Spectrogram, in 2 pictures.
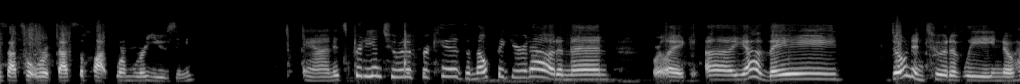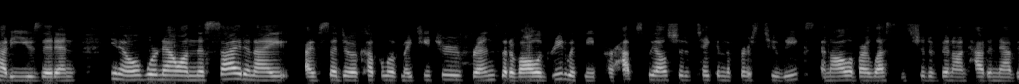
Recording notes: She and her family had decided that since they were all working remotely to take a little road trip. Talk to her as they were traveling but we do get to hear a little bit of her trip in the background.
